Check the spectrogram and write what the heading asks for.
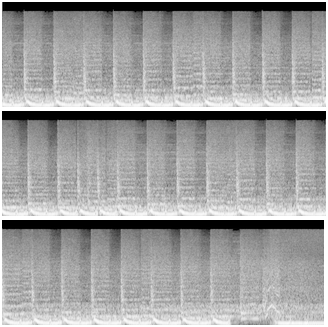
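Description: Hardstyle dance music played loud: a hard kick drum on every beat, about two and a half a second, under a synth melody. The kick drops out for a moment near the end.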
